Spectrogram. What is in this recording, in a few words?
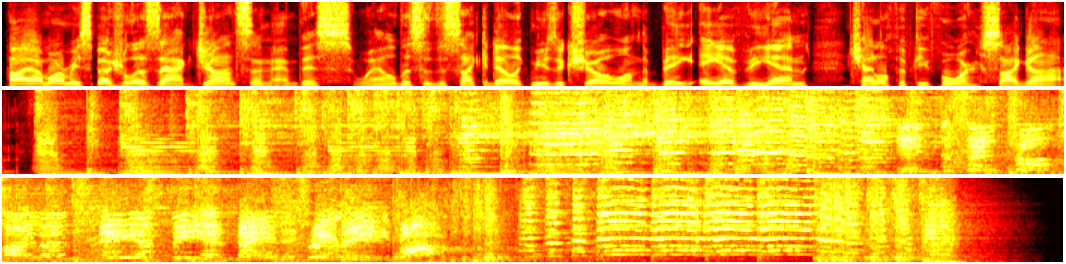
Radio Spot: Station Id; Radio Spot: 'psychedelic Mucis Show' And Afvn Station Id. Mono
